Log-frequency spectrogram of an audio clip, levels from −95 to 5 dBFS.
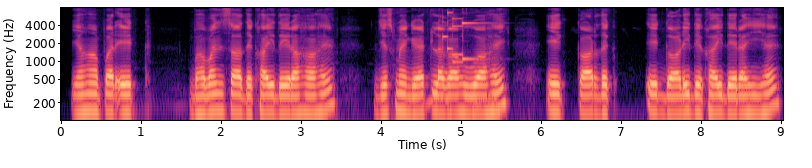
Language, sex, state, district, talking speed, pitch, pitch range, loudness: Hindi, male, Uttar Pradesh, Jyotiba Phule Nagar, 155 wpm, 135 Hz, 130-140 Hz, -14 LUFS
